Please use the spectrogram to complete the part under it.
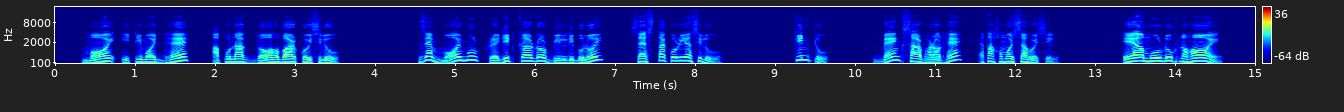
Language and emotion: Assamese, angry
